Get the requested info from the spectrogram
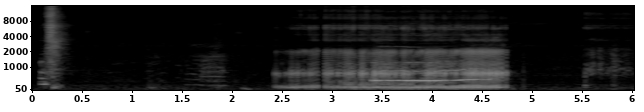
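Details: Pug snoring while asleep: a brief snort, then a long rattly, whistling breath through the nose and throat; snoring in a flat-faced dog.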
